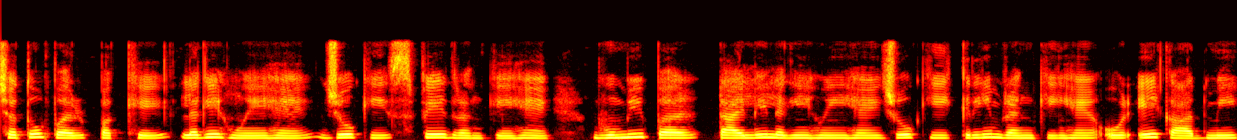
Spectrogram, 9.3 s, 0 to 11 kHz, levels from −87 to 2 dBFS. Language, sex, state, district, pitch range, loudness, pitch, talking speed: Hindi, female, Uttar Pradesh, Jyotiba Phule Nagar, 195-225 Hz, -16 LUFS, 205 Hz, 170 wpm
